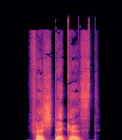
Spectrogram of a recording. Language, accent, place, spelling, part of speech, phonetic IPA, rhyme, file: German, Germany, Berlin, versteckest, verb, [fɛɐ̯ˈʃtɛkəst], -ɛkəst, De-versteckest.ogg
- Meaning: second-person singular subjunctive I of verstecken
